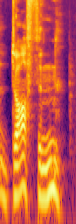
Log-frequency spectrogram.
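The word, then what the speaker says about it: Dauphin: So this is the episode that my entire life I misread as the Dolphin. – Which is, like, you know, pretty close to how it's actually pronounced. So. – Yeah. So it's the Dolphin, apparently. – It's French again.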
